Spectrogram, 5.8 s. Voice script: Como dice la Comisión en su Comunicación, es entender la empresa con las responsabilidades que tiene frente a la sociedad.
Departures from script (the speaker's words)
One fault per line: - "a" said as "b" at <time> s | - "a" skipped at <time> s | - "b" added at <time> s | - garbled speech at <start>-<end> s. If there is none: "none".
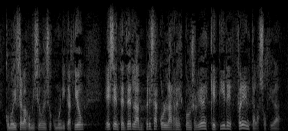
none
